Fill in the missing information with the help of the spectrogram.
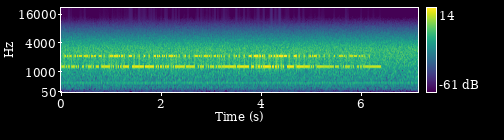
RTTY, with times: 0.0-0.4 …
0.5-1.0 UMOS
1.1-2.1 ITVNCP
2.2-2.8 GXEG
2.9-3.8 GNQWO
3.9-4.3 FWR
4.4-5.5 THFHV
5.6-6.0 GSTR

